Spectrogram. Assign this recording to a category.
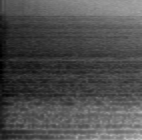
Music > Solo percussion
